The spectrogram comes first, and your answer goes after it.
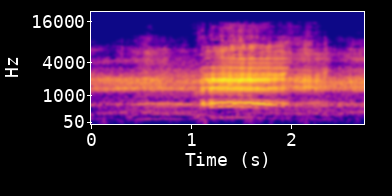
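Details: A flock of sheep on a ranch in Western Australia; one wavering, harmonic bleat of about a second rises out of a steady murmur of other bleating sheep.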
